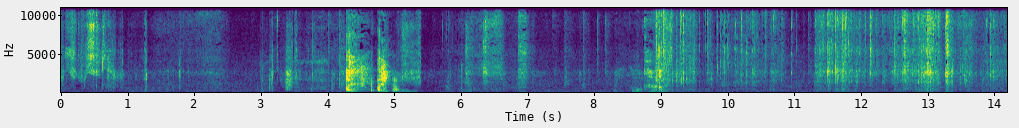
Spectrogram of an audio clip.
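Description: Thin plastic bag crinkling and rustling as it is handled, with short bursts of voice about four and nine seconds in.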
